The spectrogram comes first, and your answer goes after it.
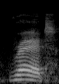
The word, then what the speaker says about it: read: have the word re you have the verb read and then the past simple it's the same spelling but the different pronunciation so here we have read and here we have red like the color okay same with the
